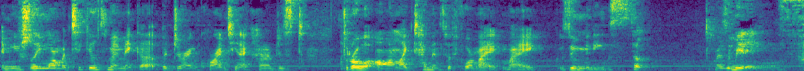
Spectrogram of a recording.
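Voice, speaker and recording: A woman at medium pitch, animated in tone and very fast in pace, with audible room echo and noticeable background noise. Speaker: beauty vlogger. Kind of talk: makeup tutorial chat. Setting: home, wearing earphones.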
